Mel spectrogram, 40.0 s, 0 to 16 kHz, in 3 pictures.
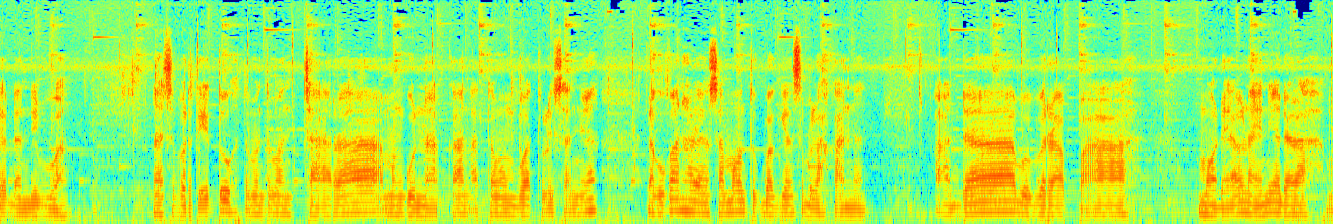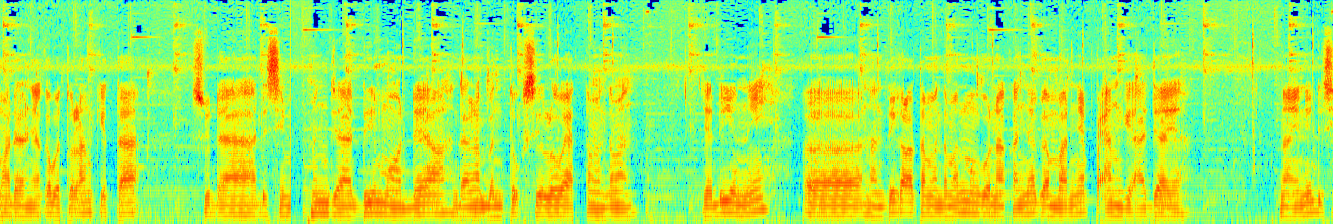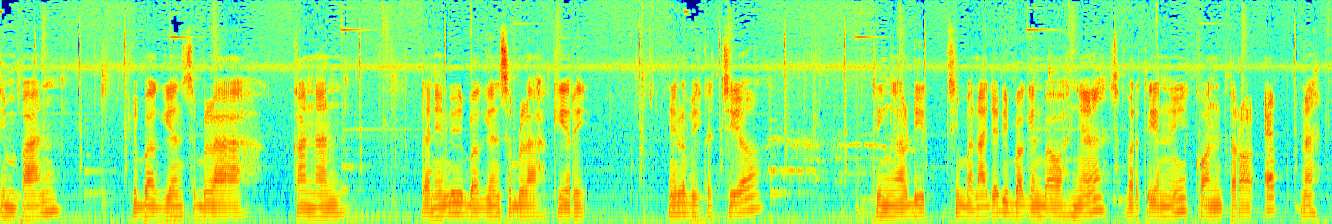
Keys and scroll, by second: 13.9 alt+Tab, 15.0 alt+Tab, 16.2 Delete, 17.2 z, 20.8-21.6 typing, 24.3-25.0 typing, 34.9 typing, 36.8-37.6 typing, 38.9 ctrl+f.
